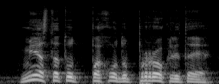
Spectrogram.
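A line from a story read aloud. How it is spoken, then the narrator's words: Snorting. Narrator (Russian): Хмыкнул мужчина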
